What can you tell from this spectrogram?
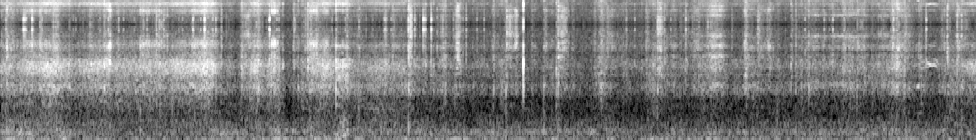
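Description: Wind buffeting a rider's head-mounted camera microphone as a horse canters across grass, with the muffled thud of its hooves and tack underneath.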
